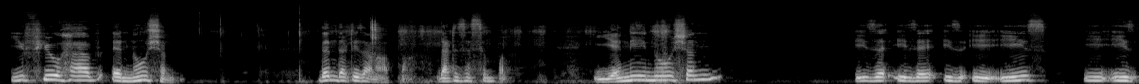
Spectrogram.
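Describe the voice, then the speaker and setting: A man with a South Indian accent teaching a scriptural lesson, deliberately repeating phrases for emphasis. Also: a little high, mellow, breathy edge. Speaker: teacher of Vedanta philosophy.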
